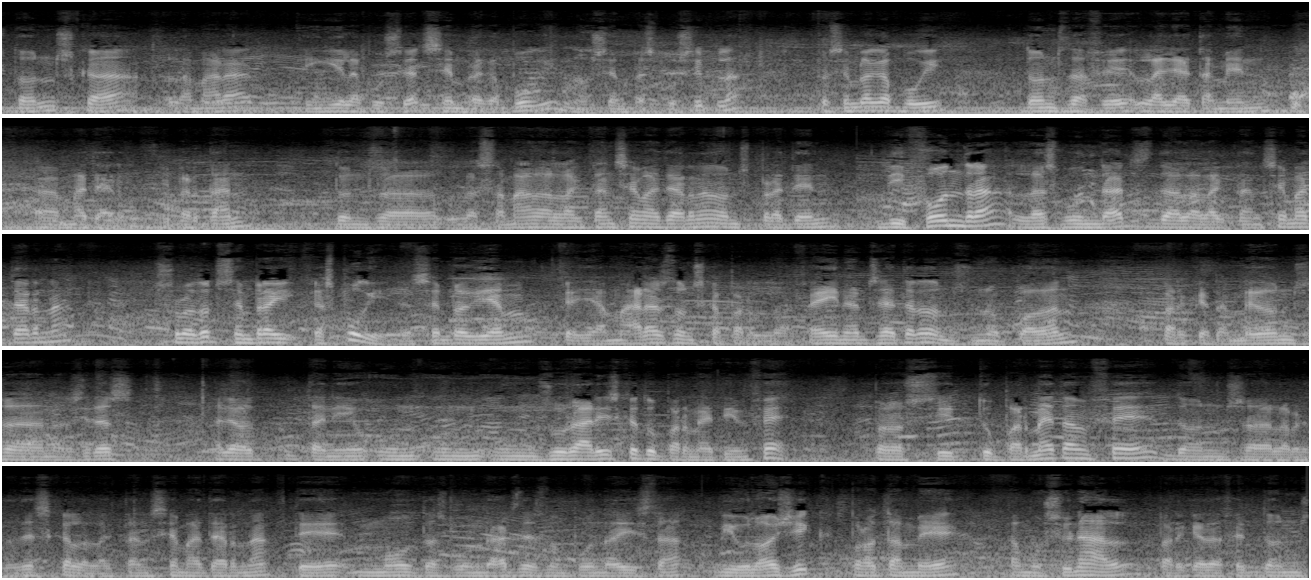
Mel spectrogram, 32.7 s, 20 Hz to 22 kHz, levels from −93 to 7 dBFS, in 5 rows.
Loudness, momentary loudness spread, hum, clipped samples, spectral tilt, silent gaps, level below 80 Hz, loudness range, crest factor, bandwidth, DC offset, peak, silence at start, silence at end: -22 LUFS; 6 LU; none; under 0.1%; -6.5 dB/octave; none; -38 dBFS; 3 LU; 18 dB; 9.6 kHz; under 0.1%; -4 dBFS; 0 s; 0 s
